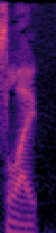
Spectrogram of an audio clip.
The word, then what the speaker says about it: Licht: It's spelled Licht, but it's Light.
